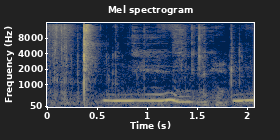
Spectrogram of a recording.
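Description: A sharp click, then a person humming two drawn-out closed-mouth "mmm" notes. The first rises a little and then drops.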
